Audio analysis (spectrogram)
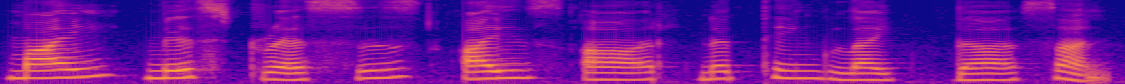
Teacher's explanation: It is followed by in iambic foot, first syllable is unstressed and the second one is stressed, and it is a foot with two syllables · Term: iambic pentameter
